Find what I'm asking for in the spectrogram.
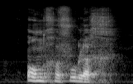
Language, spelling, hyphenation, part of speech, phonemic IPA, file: Dutch, ongevoelig, on‧ge‧voe‧lig, adjective, /ˌɔŋ.ɣəˈvu.ləx/, Nl-ongevoelig.ogg
- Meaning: insensitive, crass, callous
